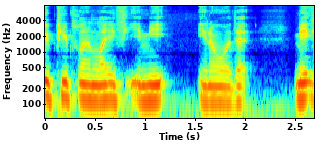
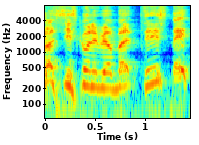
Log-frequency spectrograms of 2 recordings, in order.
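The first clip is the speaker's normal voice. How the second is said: chuckling anticipation, higher; laughing; 9 semitones higher, 3 dB louder than usual. Retold or imitated. Player eyeing the big rival in the tunnel, laughing with relish. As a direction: laugh through it, relishing the fight.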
